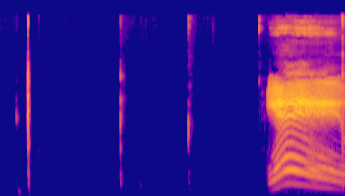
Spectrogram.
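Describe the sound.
Four sharp, isolated keyboard clacks land at slow, uneven intervals over a quiet background, then a loud, high-pitched voice cuts in and drowns out the typing.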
